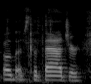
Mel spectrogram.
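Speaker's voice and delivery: ordinary delivery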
